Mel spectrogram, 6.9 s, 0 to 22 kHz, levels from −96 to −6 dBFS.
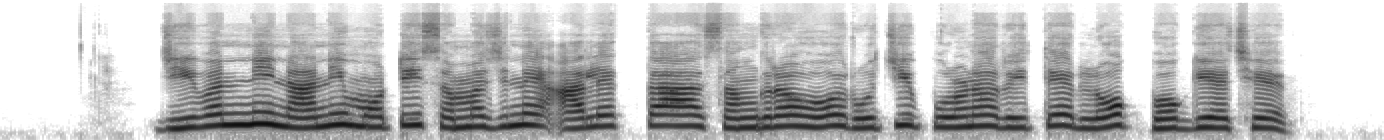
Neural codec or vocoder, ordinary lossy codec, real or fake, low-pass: vocoder, 44.1 kHz, 128 mel bands every 256 samples, BigVGAN v2; Opus, 24 kbps; fake; 19.8 kHz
